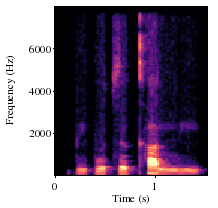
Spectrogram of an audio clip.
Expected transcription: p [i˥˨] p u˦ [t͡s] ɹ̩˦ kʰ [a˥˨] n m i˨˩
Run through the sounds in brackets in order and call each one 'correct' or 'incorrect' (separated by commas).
incorrect, correct, correct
